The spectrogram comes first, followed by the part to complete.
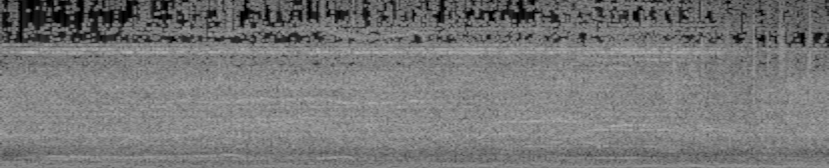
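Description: Loud live heavy metal band: a dense wall of distorted electric guitar with held low notes and a few sliding, gliding guitar tones over it.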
